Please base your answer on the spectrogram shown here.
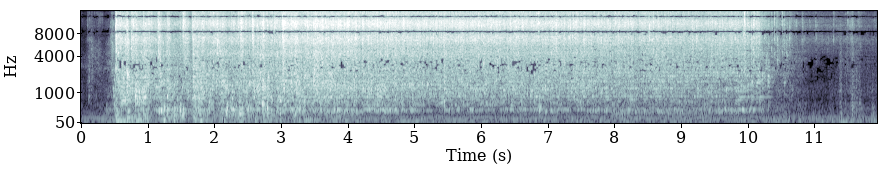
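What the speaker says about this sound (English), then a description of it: "We're just gonna go ahead and add another 2 gallons of water." Water is poured steadily into a large vessel, two gallons added to a peach brandy mash, making a continuous loud gushing rush for about ten seconds before it stops, with no talk.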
